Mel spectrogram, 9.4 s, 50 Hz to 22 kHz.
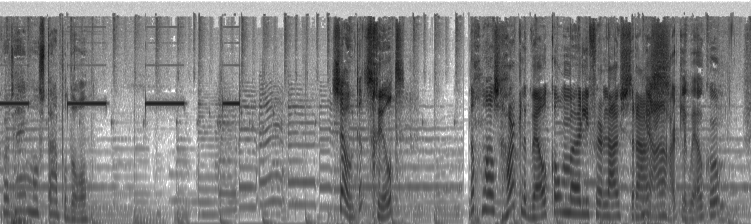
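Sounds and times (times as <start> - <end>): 
speech: 0.0 - 1.4, 4.2 - 5.2, 5.8 - 9.2
smoke detector low-battery alarm beeping: 0.0 - 3.1.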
